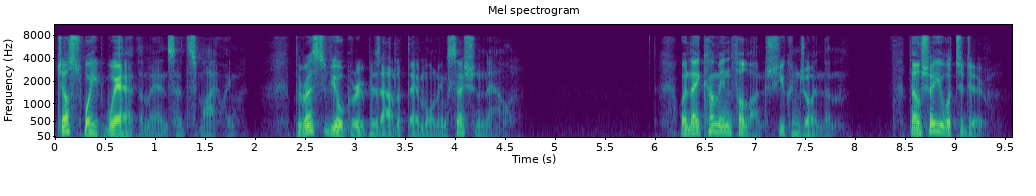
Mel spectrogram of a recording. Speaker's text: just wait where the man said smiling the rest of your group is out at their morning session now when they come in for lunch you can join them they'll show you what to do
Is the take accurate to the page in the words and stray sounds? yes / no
yes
